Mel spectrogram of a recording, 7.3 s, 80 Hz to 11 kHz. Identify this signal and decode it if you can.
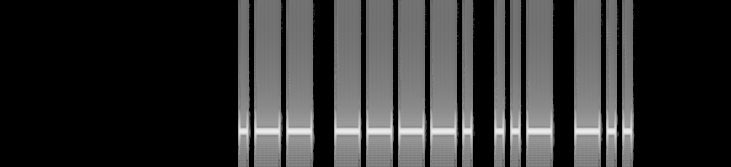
Morse code, heard as a keyed tone, about 15 wpm, 700 Hz. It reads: W9UD
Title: USA Call Signs - 4 Characters - Repeated 3x - 15wpm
